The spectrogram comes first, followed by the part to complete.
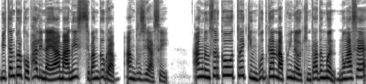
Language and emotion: Bodo, angry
